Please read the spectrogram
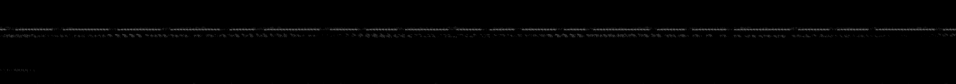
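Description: Crickets chirping faintly in a steady, regular pulsing rhythm: the cartoon's night-time ambience.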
